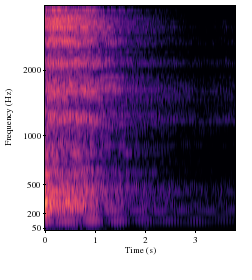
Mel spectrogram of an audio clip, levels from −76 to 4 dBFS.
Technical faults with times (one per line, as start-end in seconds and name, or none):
0.00-3.81 noise suppressor applied to music or sounds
